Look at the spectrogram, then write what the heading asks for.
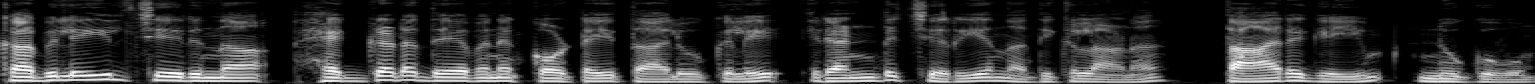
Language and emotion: Malayalam, neutral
